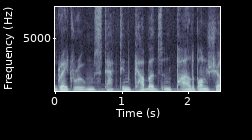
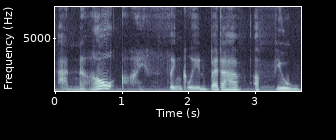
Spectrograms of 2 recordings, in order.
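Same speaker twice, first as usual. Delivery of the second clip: whisper; 9 semitones higher, slower than usual. Acted. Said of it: "unvoiced whisper".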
